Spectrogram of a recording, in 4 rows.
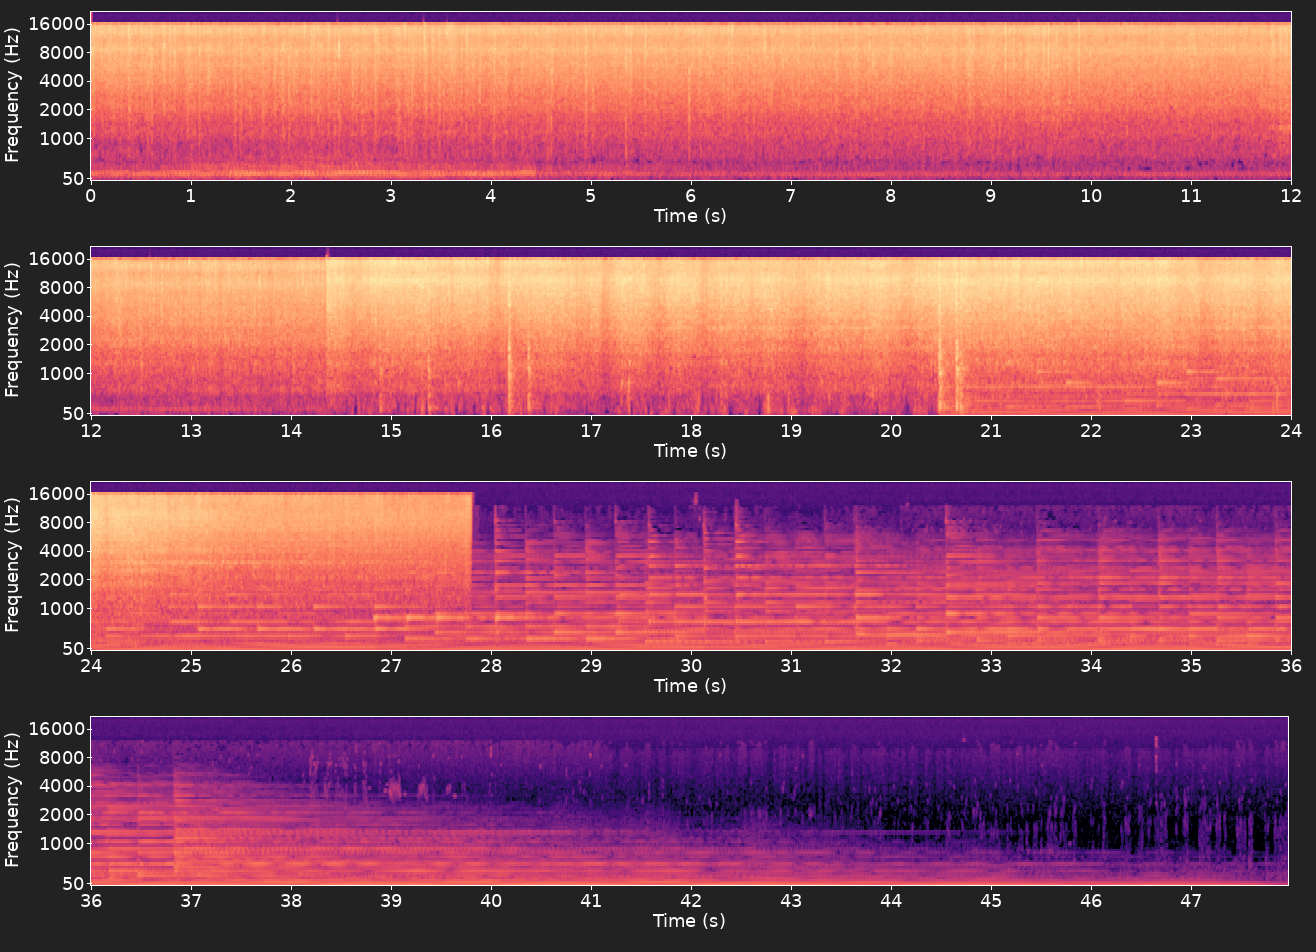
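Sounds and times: vegetables sizzling in oil: 0.0s - 27.8s
spatula scraping wok: 10.8s - 27.8s
soft piano music: 20.4s - 44.8s.

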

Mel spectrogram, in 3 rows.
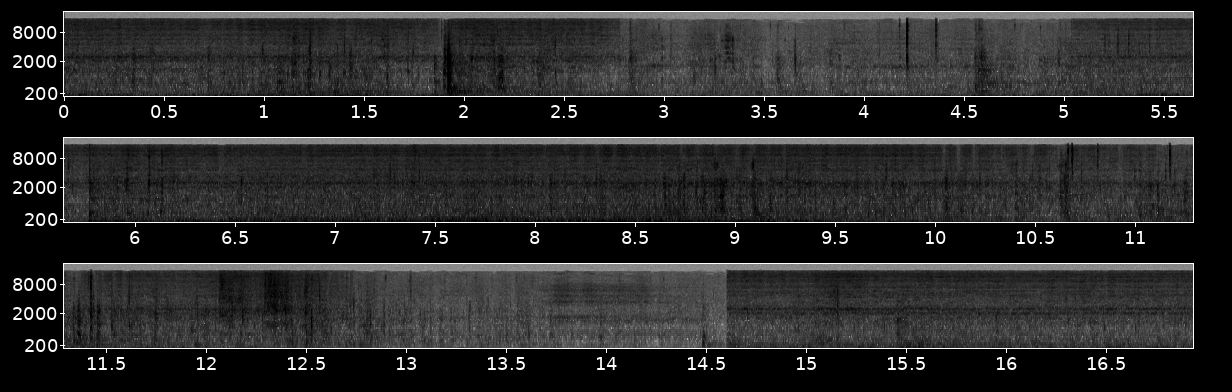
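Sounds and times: bike knocking and rattling: 0.0s - 16.9s
tyres rumbling over dirt: 5.0s - 13.6s
wind rushing over microphone: 5.1s - 10.2s.

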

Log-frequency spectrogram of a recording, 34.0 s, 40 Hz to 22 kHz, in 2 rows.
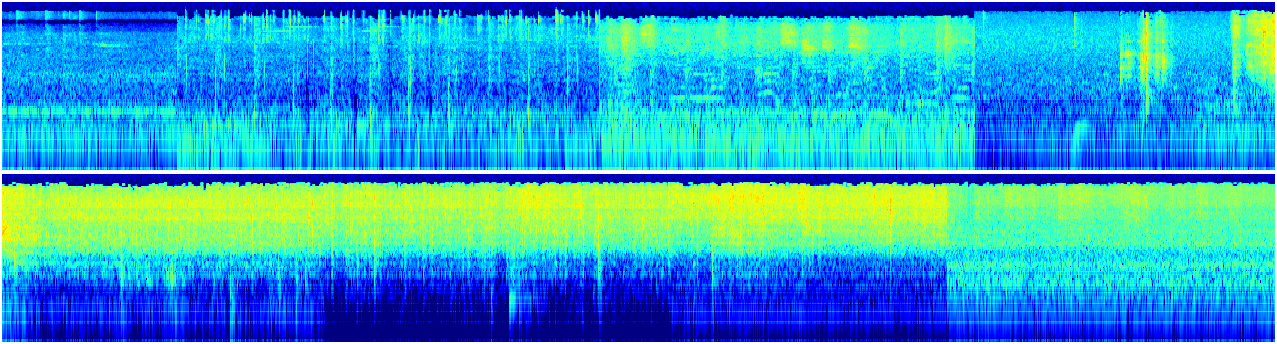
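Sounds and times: steak sizzling in a frying pan: 16.6s - 33.9s.

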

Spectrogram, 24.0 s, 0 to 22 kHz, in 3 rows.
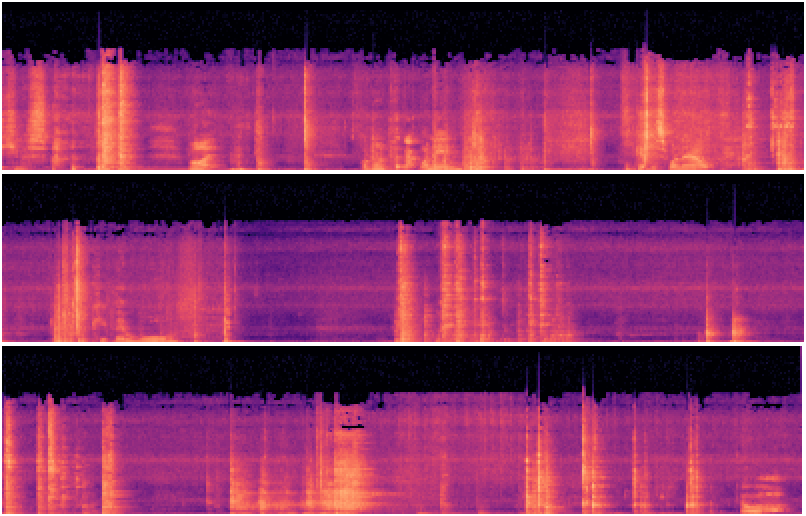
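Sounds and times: metal scrape: 18.4s - 21.4s.

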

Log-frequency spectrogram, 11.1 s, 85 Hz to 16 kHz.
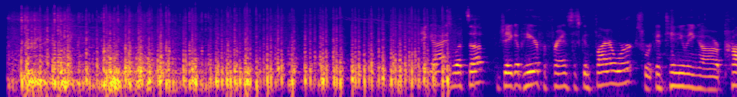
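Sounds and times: fireworks bangs and crackling: 0.1s - 7.7s.

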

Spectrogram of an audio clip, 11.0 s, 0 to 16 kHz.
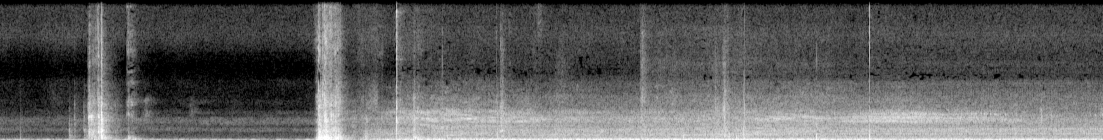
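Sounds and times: outdoor hum: 0.0s - 11.0s
door opening: 3.2s - 8.4s.

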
